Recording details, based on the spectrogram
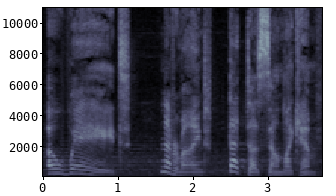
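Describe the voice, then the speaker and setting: Lively young woman scout. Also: on the low side, takes it slowly, soft background music, exaggerated voice. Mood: amused doubt. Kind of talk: game party dialogue.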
